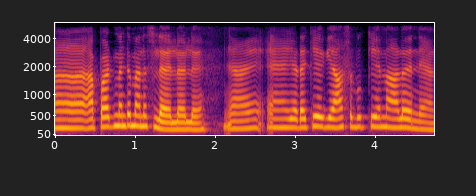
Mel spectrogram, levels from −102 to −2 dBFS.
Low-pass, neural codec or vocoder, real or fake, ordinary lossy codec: 5.4 kHz; autoencoder, 48 kHz, 32 numbers a frame, DAC-VAE, trained on Japanese speech; fake; none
